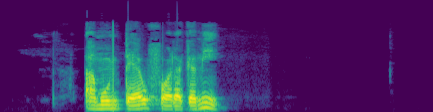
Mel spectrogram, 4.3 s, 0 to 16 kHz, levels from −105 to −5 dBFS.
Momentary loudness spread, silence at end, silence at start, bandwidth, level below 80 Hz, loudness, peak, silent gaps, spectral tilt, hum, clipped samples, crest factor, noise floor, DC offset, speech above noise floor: 9 LU; 2.15 s; 0.85 s; 7.4 kHz; -54 dBFS; -13 LUFS; 0 dBFS; none; -8.5 dB/octave; none; under 0.1%; 16 dB; -82 dBFS; under 0.1%; 71 dB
